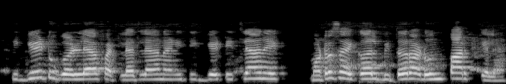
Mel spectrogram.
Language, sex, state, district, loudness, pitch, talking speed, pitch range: Konkani, female, Goa, North and South Goa, -15 LUFS, 240 Hz, 165 wpm, 230-265 Hz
